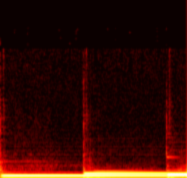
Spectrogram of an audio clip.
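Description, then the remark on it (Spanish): Three clear notes struck one after another on a set of Dinner Chimes at an even pace, each ringing on and overlapping the last to form a short bright melody, alone. “Ahí están. Las Dinner Chimes. Digan, era la marca que los, que los fabricaba.”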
